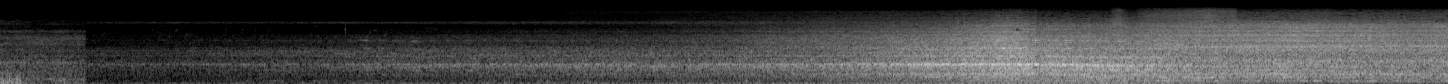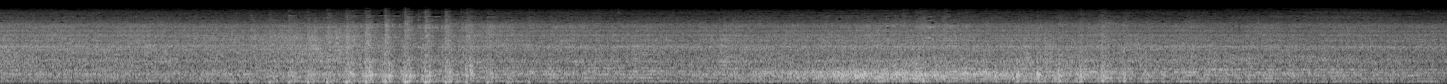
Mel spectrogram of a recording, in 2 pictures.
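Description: Freight train of Drax biomass hopper wagons running through a station on the near line. It builds up as it approaches, is loudest about ten seconds in as the front draws level, then the wagons roll past steadily with a rapid clickety-clack of wheels over rail joints that comes and goes twice.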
